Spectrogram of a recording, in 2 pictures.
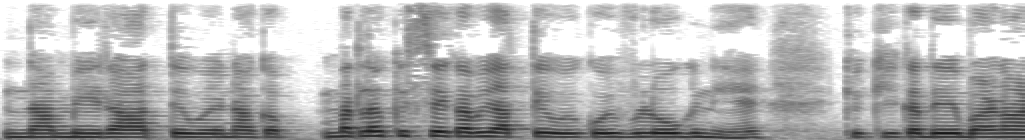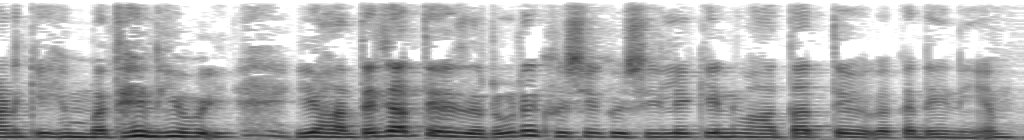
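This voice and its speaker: A woman's voice: mid-range voice, a little mellow. A woman in her thirties with a Haryanvi accent, chatting casually to her phone camera at home in a homely, laughing way. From Haryana, India. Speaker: vlogger. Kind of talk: casual vlog talk to camera. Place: indoors at home, seated. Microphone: phone held at arm's length.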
